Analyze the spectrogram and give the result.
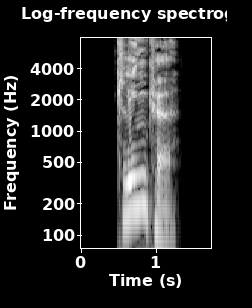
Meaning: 1. door handle 2. latch 3. jack (type of plug or connector)
- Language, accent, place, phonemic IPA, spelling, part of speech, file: German, Germany, Berlin, /ˈklɪŋkə/, Klinke, noun, De-Klinke.ogg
